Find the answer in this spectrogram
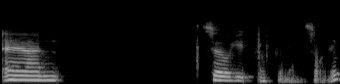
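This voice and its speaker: Over a quiet background, a woman talks very slowly at a medium pitch. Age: 60s. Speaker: book club host. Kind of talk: author interview. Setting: teleconference.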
